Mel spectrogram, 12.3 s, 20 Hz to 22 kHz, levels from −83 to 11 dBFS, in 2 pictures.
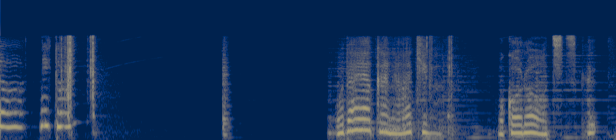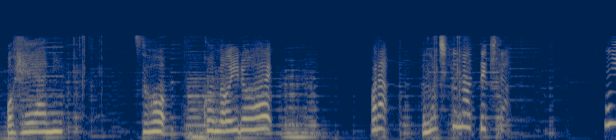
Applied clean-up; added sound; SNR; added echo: neural mask model RNNoise.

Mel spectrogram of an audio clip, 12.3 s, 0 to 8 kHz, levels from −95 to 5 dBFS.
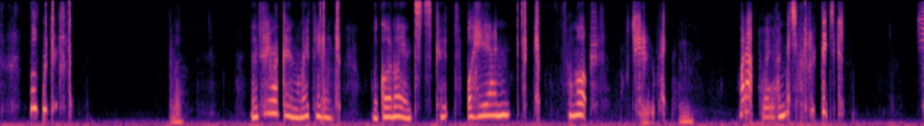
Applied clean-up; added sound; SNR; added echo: neural diffusion model UNIVERSE++.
